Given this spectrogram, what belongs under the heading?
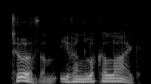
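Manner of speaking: plain reading voice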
